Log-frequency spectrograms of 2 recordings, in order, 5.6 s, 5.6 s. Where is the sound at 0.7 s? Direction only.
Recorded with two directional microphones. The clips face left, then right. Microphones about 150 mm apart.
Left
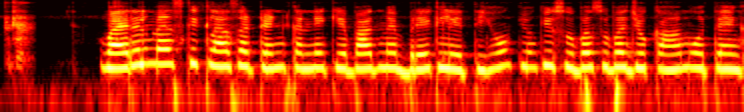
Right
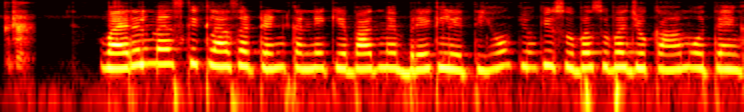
90° left.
